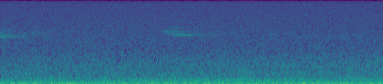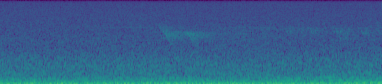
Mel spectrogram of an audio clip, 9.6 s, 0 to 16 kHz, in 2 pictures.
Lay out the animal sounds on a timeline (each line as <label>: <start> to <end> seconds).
Blue-headed Vireo (Vireo solitarius): 0.0 to 2.7 seconds
Blue-headed Vireo (Vireo solitarius): 6.6 to 9.6 seconds
Ovenbird (Seiurus aurocapilla): 7.8 to 9.6 seconds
